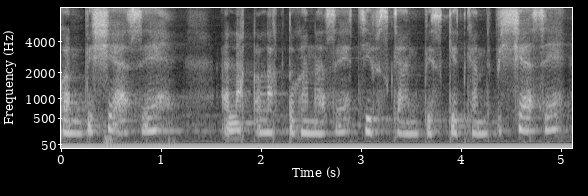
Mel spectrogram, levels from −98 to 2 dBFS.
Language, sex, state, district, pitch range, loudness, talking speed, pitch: Nagamese, female, Nagaland, Dimapur, 220-250 Hz, -18 LUFS, 150 wpm, 235 Hz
